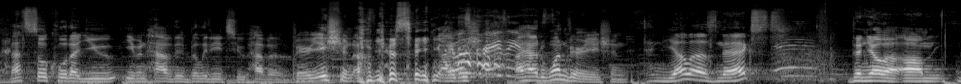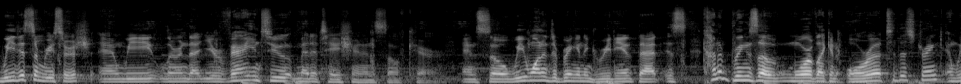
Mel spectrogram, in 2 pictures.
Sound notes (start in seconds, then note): 3.4 laughing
